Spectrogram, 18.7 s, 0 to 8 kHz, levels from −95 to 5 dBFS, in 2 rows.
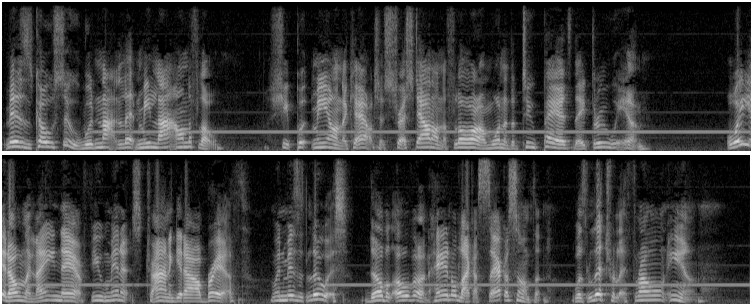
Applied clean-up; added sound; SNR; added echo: none; Organ; 19 dB; none.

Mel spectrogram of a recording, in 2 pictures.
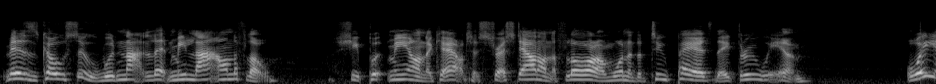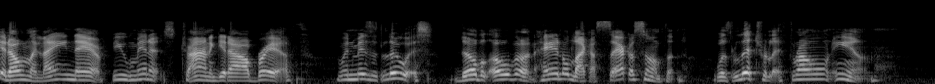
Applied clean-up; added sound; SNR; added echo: none; none; none; none.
